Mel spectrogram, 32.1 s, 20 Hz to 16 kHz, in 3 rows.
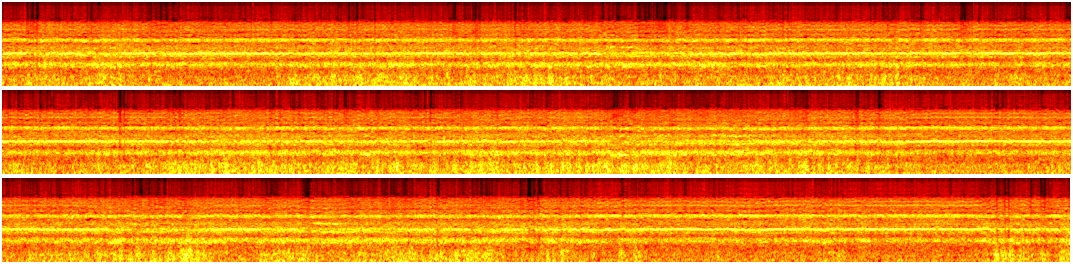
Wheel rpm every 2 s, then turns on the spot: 230, 230, 230, 230, 230, 230, 230, 230, 220, 230, 230, 230, 230, 230, 230, 230.
none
